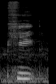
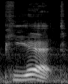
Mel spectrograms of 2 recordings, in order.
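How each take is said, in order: First: The name is said as one syllable. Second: The name is said as two syllables. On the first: The speaker calls it right. "it's Pete is the proper name" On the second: The speaker calls it wrong. "trying to pronounce the name Pete by what they see"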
